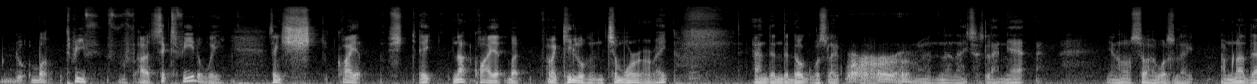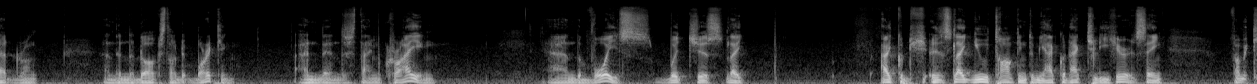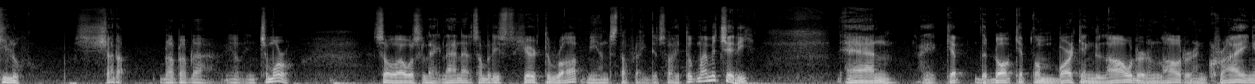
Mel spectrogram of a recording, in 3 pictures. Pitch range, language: 75-95 Hz, English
